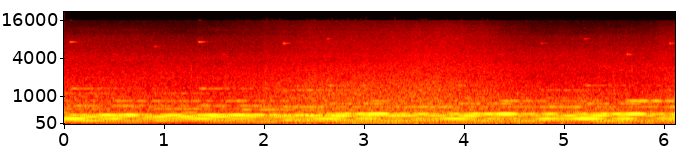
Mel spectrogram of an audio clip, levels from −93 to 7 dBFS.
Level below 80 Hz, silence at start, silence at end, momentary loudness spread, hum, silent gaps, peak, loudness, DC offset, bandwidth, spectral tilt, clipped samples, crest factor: -44 dBFS; 0 s; 0 s; 4 LU; none; none; -8 dBFS; -21 LUFS; under 0.1%; 15 kHz; -7.5 dB/octave; under 0.1%; 12 dB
